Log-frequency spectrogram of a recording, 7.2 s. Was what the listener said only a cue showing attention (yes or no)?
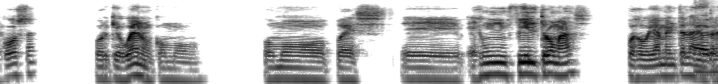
yes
